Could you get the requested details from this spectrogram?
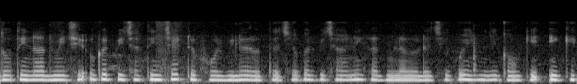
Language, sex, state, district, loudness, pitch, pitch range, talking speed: Maithili, female, Bihar, Purnia, -14 LUFS, 210 Hz, 205-220 Hz, 260 wpm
